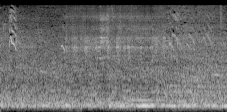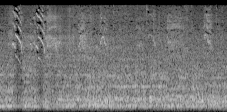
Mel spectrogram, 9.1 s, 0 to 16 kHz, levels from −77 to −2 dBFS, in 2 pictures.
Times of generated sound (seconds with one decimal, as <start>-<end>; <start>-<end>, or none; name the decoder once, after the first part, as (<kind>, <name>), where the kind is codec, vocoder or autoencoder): 1.3-3.3 (codec, SNAC); 5.5-6.0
